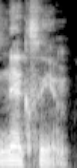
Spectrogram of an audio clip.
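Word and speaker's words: NXIVM: sex organization called nexium I know I kept calling it NX I'm in XVI him or whatever I was calling it but it's actually pronounced next to him and while I'm first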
